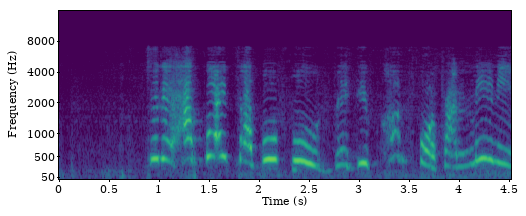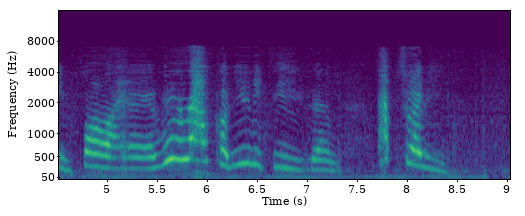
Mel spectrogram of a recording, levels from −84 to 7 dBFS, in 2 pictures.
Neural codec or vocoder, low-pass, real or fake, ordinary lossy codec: codec, 16 kHz, 1.1 kbps, Voila-Tokenizer; 7.2 kHz; fake; none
